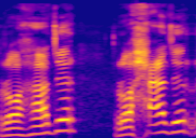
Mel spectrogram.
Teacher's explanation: বলতে হবে রহাজের রহাজের হলকের মাঝখান থেকে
